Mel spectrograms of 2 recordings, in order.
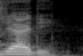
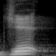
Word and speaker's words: JID: He said his grandmother calls him JIT, like J-I-T. – Yeah. – But she pronounced it J-I-D, like JID. – Yeah, JID. JID. – Instead of saying JIT, she said JID. So, yeah. That's why it's pronounced JID and not JID.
